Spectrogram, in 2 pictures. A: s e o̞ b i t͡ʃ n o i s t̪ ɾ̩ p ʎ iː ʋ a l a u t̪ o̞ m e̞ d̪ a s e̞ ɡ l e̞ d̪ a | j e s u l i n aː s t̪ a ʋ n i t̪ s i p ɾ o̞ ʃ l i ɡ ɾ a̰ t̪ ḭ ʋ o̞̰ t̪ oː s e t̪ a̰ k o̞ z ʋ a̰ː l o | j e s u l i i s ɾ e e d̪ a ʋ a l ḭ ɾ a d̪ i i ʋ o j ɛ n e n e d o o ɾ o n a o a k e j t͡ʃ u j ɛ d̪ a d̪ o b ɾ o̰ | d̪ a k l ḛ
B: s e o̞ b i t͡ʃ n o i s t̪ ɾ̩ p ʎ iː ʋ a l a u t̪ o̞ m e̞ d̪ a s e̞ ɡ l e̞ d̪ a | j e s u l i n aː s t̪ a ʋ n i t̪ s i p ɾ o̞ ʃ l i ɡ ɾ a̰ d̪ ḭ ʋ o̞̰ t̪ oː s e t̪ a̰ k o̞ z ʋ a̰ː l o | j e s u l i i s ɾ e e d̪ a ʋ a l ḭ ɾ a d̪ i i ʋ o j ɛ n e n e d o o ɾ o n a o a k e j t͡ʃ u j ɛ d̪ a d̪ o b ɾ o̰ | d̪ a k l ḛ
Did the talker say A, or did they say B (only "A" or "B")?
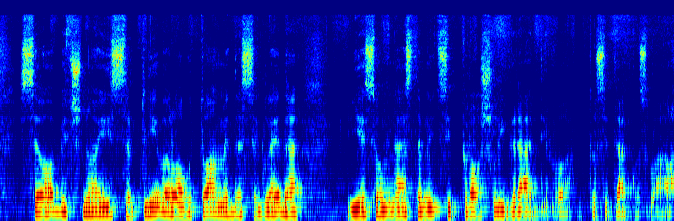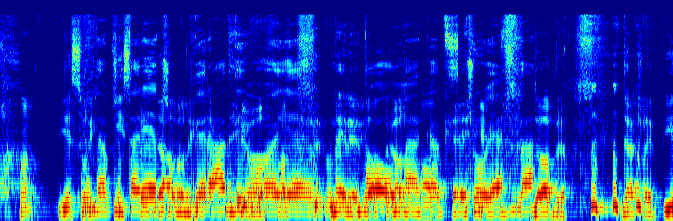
B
